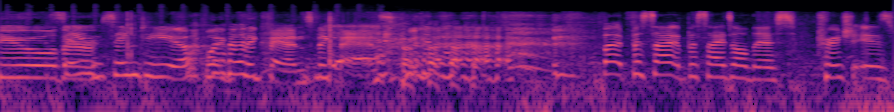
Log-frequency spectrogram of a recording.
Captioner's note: laughter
